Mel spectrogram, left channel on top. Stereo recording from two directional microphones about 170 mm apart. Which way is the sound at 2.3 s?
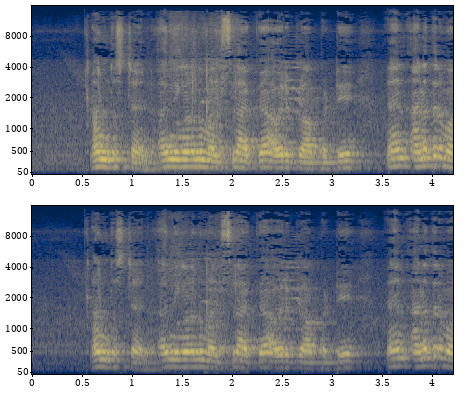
10° right (ahead or behind).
